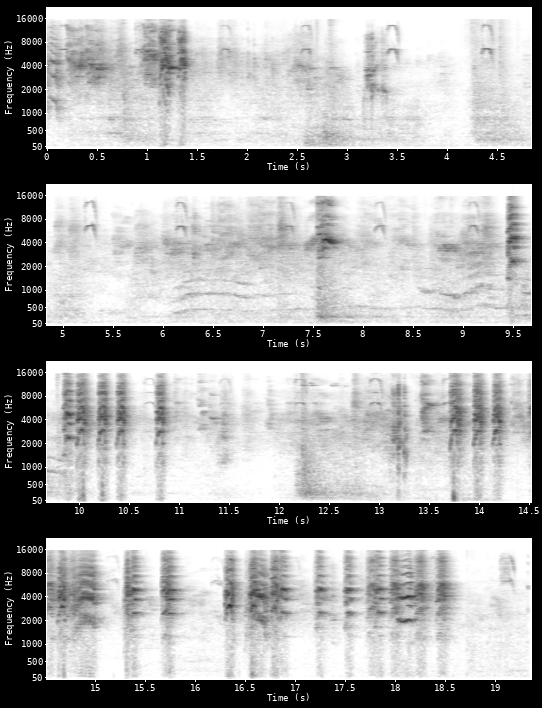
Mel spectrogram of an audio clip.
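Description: Caged parrots chirping and squawking: many short high calls in quick runs, with louder bursts of calls about ten seconds in and again near the end.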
